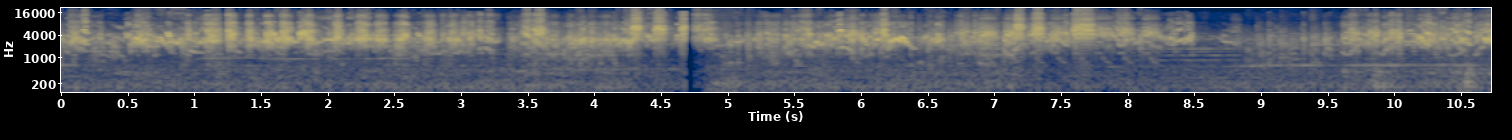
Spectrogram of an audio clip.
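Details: Budgerigars, a breeding pair kept at home, produce harsh squawky chatter and rapid chirps, dense throughout, dipping briefly near the end before resuming.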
